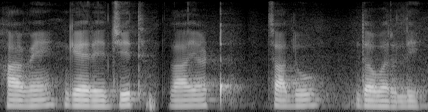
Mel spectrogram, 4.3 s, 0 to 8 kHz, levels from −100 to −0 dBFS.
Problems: background sounds at intervals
